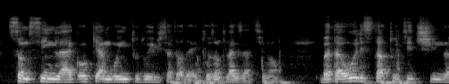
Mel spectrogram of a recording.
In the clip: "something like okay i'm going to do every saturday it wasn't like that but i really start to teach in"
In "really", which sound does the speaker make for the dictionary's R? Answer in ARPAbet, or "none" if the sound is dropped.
W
